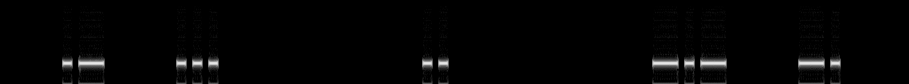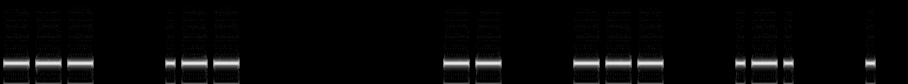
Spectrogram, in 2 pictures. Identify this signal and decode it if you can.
Morse code, heard as a keyed tone, about 15 wpm, spaced as for 8 wpm, 1000 Hz. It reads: AS I KNOW MORE
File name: qotdfiles / 8wpm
